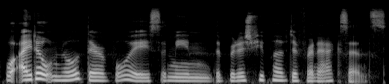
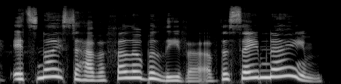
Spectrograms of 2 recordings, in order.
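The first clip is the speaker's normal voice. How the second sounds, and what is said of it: Very posh put-on British accent. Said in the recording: “Now I'm going very posh with my accent.”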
